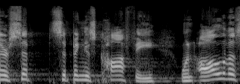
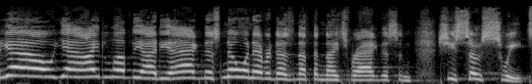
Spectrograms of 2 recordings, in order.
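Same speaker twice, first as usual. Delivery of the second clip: eager delight; 9 semitones higher than usual. Retold or imitated. Cook's wife backing the party idea, gushing excitement. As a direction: gush with delight over the plan.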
